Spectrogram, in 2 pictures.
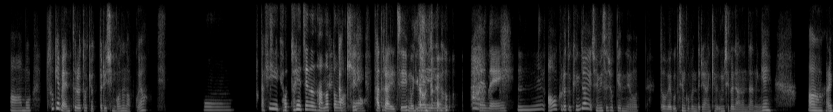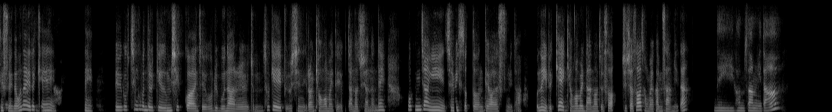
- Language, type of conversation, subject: Korean, podcast, 음식으로 자신의 문화를 소개해 본 적이 있나요?
- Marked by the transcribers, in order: laughing while speaking: "곁들이지는 않았던"; laughing while speaking: "딱히. 다들 알지? 뭐 이건가요?"; laugh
